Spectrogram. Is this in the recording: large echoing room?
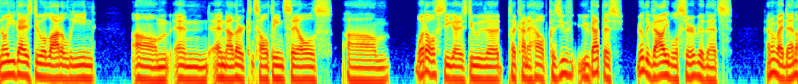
no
